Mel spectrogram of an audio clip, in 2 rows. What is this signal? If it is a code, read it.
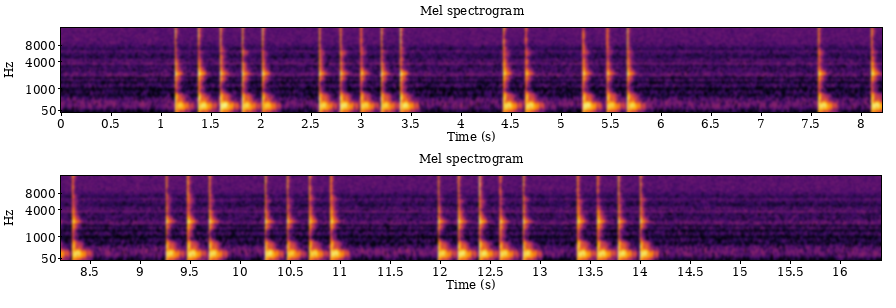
Tap code, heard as taps on a table, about 5 knocks a second. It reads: ZH BOY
